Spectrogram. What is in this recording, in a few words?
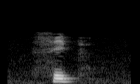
"sieb", Alsace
